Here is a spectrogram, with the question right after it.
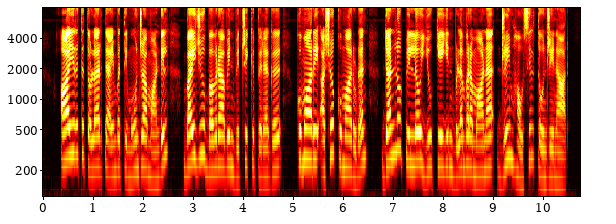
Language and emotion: Tamil, neutral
